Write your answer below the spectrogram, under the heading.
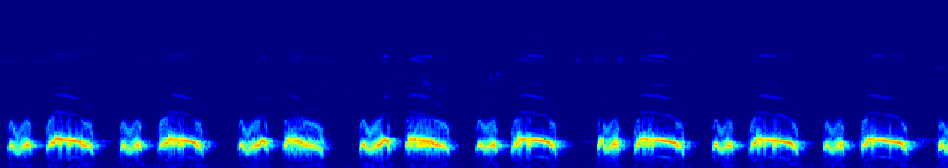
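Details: Decoy spotted dove giving a repeated one-ending call to attract and provoke wild doves; low, mellow double coos, each a quick quavering note and a longer sliding hoot, about eight pairs in steady rhythm.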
